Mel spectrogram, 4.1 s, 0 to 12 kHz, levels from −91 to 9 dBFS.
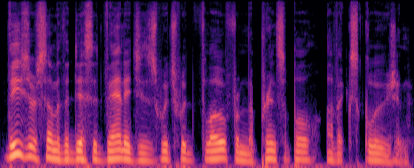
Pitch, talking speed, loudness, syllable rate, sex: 115 Hz, 205 wpm, -21 LUFS, 6.1 syllables/s, male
